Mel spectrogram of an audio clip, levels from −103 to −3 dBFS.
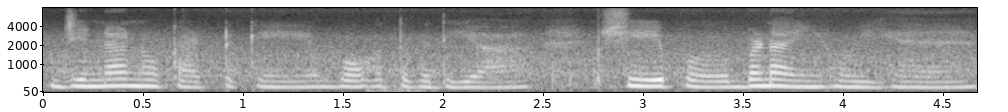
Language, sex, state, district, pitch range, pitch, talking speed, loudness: Punjabi, female, Punjab, Kapurthala, 195-225 Hz, 205 Hz, 130 wpm, -16 LUFS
